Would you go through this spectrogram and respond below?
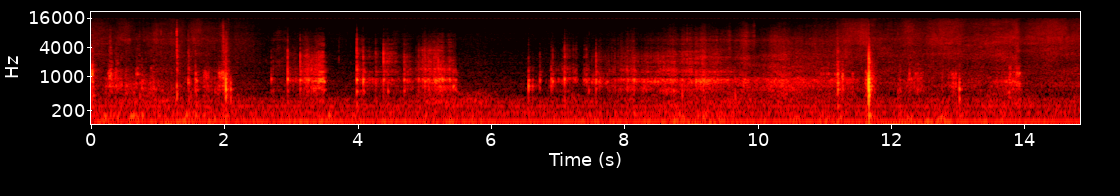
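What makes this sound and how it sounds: Long nails scratch and tap on a paper rulebook lying inside an open cardboard board game box while hands grip the box's sides. Quiet, dry, raspy scratching carries faint low rumble underneath, broken by short sharp taps, the loudest near the twelve-second mark.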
